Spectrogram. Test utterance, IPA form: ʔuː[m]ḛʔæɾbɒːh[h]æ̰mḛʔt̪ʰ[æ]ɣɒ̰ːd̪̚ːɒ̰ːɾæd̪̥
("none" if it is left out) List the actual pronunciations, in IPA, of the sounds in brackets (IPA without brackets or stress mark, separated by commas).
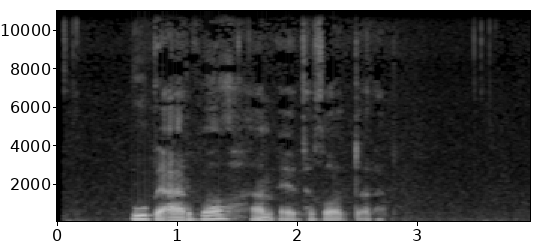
b, h, e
